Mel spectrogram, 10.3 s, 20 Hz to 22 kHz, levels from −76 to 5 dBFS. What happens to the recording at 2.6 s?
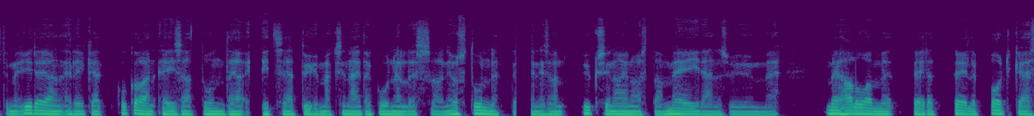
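The speech drops out in a gap at a join of encoded pieces, from 2.50 to 2.63 s, right after "kukaan ei saa tuntea". Separately encoded segments were joined with their start delay and end padding left in. That leaves a gap of about 131 ms with smeared edges, so the truly silent part is shorter. The speech then resumes where it stopped, with "itseä tyhmäksi näitä kuunnellessaan".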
